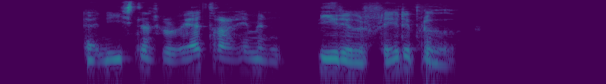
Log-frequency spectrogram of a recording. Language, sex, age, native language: Icelandic, male, 40-49, Icelandic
